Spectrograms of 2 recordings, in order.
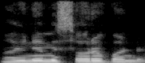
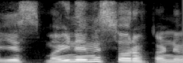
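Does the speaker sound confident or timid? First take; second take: timid; confident. First: It is said timidly, without energy. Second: It is said confidently, with energy.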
